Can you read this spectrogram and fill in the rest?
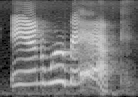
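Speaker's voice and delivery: high, drawn-out singsong announcement; mock-announcer return. Real, not acted. Streamer back with the lost chat, high playful announcement. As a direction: sing out the comeback, slow and high.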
